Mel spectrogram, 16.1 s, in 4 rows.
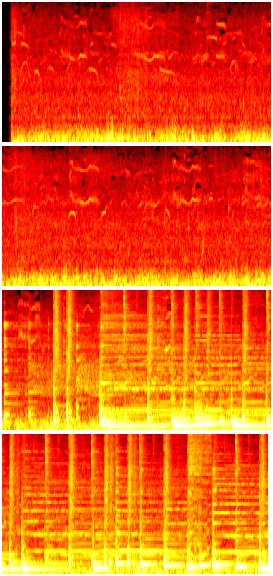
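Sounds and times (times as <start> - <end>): birds calling: 0.2 - 16.0
plucked music notes: 8.1 - 16.0.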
